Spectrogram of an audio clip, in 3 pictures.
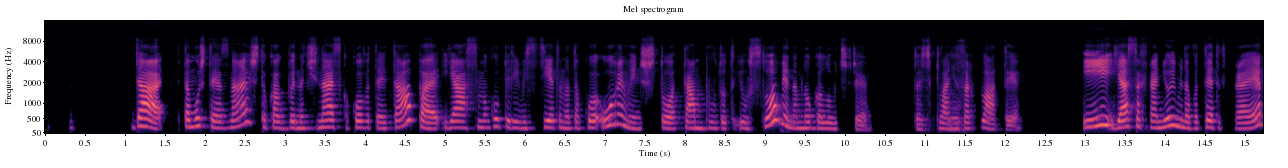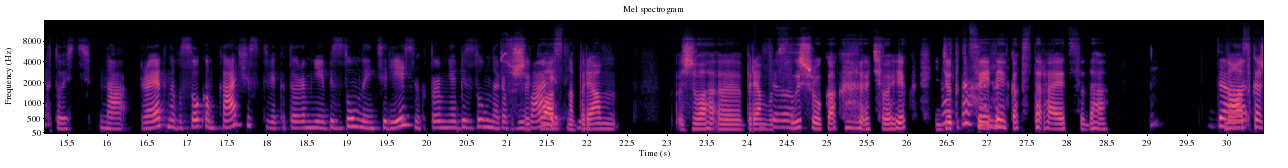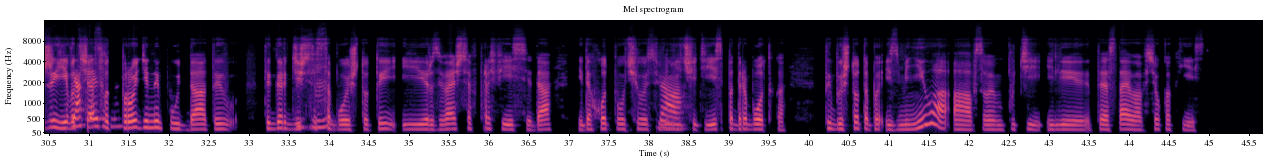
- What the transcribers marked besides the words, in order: other background noise; tapping; laughing while speaking: "э"; laughing while speaking: "Да"; other noise
- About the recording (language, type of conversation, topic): Russian, podcast, Когда ты впервые по‑настоящему почувствовал(а) гордость за себя?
